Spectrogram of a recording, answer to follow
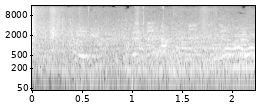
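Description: Onlookers' voices chattering, with one sharp click right at the start.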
